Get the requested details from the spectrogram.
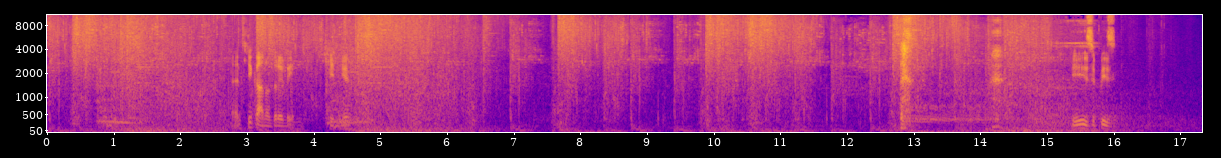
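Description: Blades slash and strike flesh.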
